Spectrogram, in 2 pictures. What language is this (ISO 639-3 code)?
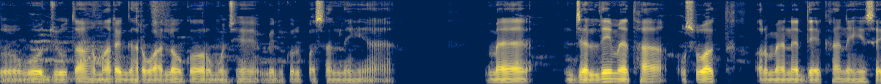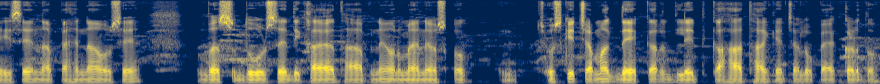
urd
